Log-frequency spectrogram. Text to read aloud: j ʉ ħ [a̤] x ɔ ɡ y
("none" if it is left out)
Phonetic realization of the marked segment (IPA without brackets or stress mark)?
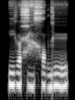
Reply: a̤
